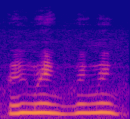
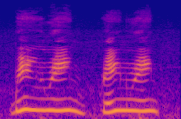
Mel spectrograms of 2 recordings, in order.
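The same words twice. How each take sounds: First: High-pitched voiced telephone ring; phone ringing imitation. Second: Piercingly high, loud parrot ringing; parrot mimicking phone. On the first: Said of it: "the phone rings". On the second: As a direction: squawk the phone's ring like a parrot. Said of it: "Parrot goes".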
